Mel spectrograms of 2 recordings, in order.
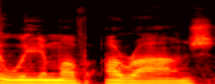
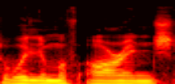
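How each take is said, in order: First: Orange sounds unlike the English fruit word. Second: Orange sounds like the English fruit word. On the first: "I say William of Orange" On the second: "not William of Orange, like orange the color or orange the the fruit"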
